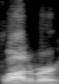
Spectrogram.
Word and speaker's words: Lauterbur: what it was like, they're for, is it Lauterbur? Is that how you say it? Frank Lauterbur, yeah.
